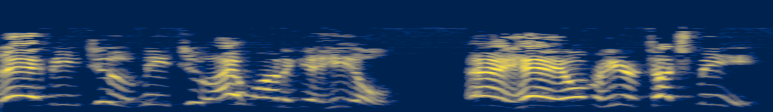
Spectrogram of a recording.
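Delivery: high, loud pleading call; begging to be noticed over the crowd. Acted. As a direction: shout after him from the crowd. Blind men calling after Jesus.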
